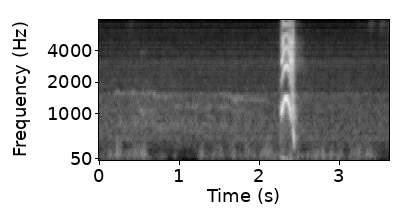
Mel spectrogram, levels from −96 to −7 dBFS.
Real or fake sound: fake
